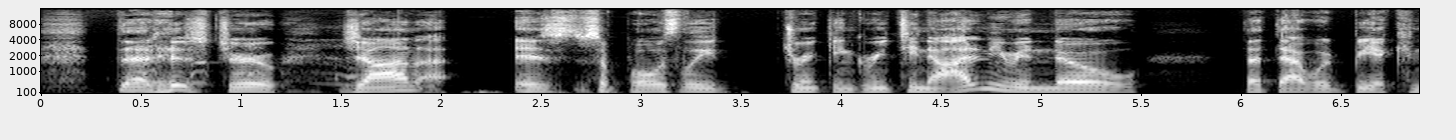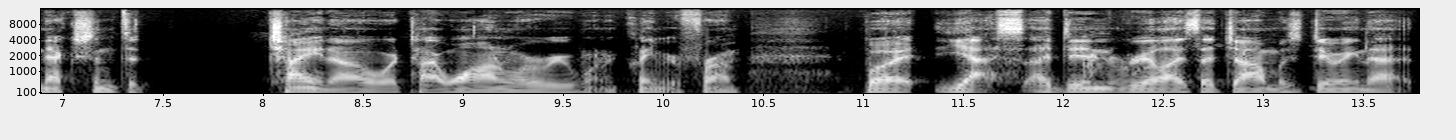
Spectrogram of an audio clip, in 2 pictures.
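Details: Adult male speaker; normal speech.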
